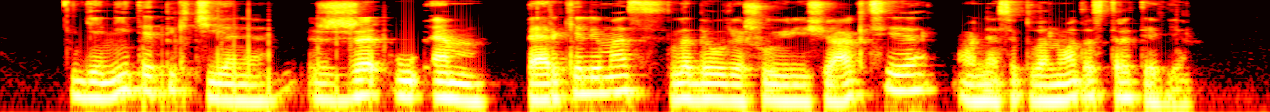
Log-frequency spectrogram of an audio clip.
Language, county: Lithuanian, Klaipėda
